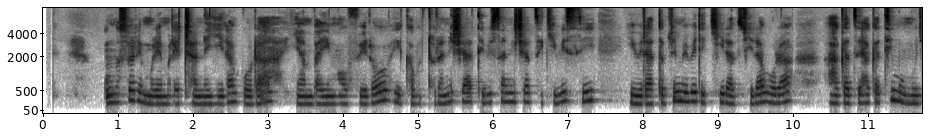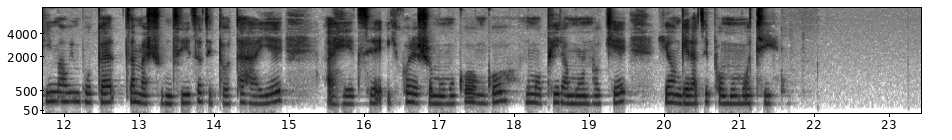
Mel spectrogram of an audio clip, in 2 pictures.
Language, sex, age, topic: Rundi, female, 25-35, agriculture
